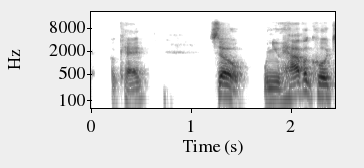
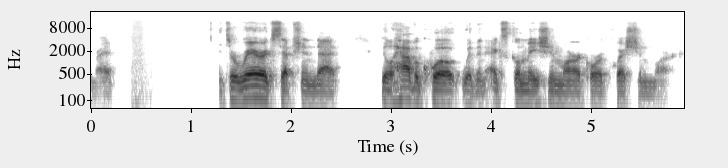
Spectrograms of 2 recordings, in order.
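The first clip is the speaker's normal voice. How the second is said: ordinary talk, nothing marked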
